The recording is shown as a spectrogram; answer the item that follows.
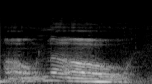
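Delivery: pitch dropping through the words oh no. Showing how English uses tone for disappointment, falling tone on oh no. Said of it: "if we're disappointed about something, maybe a falling tone".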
